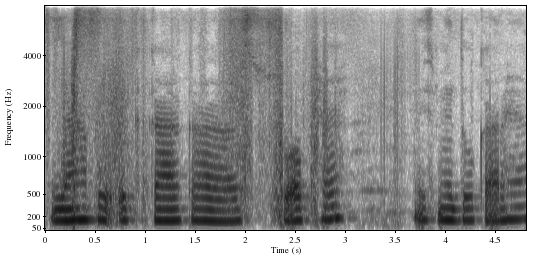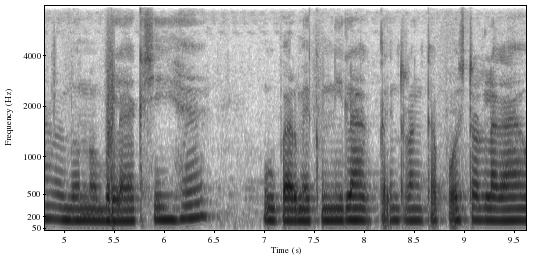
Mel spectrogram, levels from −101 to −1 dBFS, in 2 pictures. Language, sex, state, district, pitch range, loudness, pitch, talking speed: Hindi, male, Andhra Pradesh, Krishna, 150-160 Hz, -17 LUFS, 155 Hz, 135 wpm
